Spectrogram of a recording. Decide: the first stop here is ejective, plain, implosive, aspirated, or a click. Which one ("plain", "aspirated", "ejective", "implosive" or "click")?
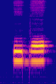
plain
